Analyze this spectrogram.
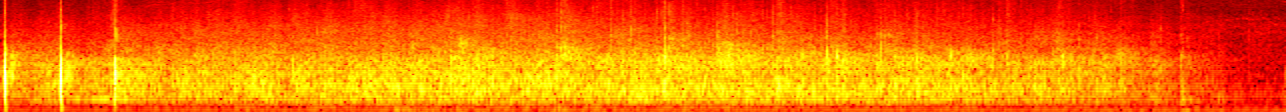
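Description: An audience applauds to welcome a couple onto a stage: a dense, steady wash of clapping that holds for about six seconds, with a couple of sharp individual claps at the start, before tapering off at the end.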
